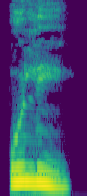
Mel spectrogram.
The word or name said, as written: ಉಲಿ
